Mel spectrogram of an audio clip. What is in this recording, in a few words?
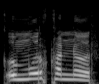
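"kiummurqin" plural, Archi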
